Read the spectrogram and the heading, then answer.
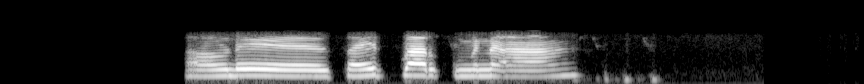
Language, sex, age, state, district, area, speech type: Santali, female, 18-30, Jharkhand, Seraikela Kharsawan, rural, conversation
